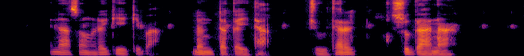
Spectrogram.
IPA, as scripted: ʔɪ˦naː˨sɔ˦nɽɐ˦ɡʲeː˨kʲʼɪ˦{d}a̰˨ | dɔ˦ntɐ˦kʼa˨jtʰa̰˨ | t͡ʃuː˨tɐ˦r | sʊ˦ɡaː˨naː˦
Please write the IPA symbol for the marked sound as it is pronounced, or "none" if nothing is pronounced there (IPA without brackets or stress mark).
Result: b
